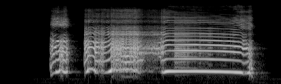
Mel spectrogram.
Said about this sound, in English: I got a rooster here. I got a rooster right here in the control room to wake you guys up.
